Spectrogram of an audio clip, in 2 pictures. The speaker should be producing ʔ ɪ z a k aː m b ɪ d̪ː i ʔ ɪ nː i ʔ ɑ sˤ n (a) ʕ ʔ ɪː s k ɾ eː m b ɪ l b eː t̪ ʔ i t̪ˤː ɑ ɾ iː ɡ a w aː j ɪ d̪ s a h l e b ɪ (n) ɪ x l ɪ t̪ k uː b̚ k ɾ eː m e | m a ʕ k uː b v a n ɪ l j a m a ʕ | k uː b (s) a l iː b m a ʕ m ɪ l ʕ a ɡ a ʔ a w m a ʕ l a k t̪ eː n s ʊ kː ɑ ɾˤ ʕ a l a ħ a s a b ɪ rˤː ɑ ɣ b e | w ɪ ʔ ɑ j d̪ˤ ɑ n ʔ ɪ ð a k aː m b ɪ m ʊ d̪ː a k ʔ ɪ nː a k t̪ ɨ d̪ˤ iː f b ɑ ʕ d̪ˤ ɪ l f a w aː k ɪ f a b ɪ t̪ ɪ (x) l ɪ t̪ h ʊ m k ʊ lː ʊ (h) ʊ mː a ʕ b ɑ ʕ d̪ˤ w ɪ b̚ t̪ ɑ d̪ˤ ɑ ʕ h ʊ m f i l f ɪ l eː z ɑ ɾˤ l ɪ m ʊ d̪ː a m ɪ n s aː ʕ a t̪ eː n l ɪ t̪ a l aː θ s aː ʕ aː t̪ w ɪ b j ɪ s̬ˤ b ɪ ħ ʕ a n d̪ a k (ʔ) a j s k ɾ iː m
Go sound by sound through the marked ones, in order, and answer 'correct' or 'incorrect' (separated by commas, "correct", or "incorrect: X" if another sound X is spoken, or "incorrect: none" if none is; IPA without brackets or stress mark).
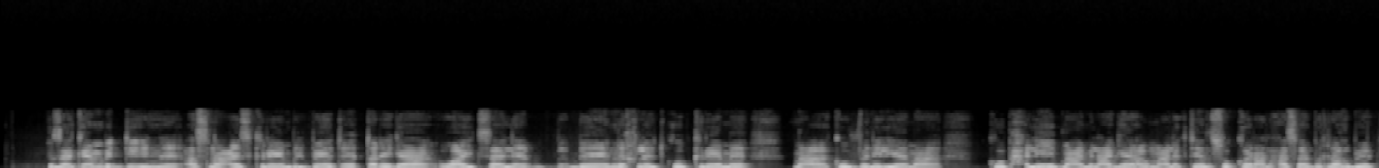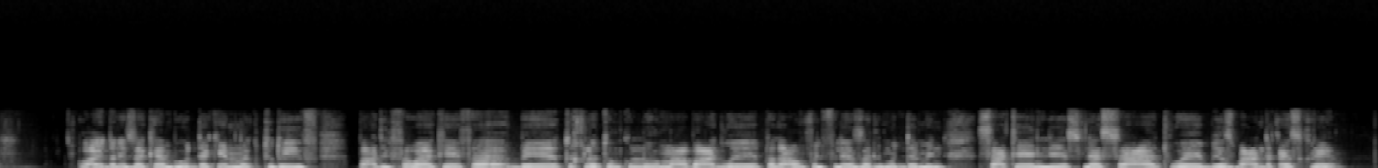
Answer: incorrect: ɑ, correct, incorrect: ħ, correct, correct, correct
